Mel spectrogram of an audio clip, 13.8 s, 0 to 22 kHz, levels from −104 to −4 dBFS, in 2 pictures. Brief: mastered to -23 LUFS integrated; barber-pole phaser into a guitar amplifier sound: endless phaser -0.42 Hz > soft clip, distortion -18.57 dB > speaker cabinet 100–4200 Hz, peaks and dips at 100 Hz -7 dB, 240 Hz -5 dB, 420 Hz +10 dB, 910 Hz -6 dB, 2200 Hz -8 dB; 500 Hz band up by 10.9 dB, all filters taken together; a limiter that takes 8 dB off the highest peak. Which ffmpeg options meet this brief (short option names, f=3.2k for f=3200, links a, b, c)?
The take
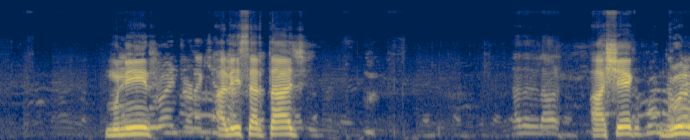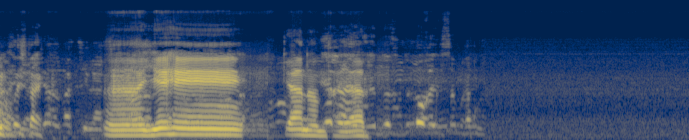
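-filter_complex "[0:a]equalizer=f=500:t=o:g=8,alimiter=limit=-11dB:level=0:latency=1,asplit=2[a][b];[b]afreqshift=-0.42[c];[a][c]amix=inputs=2:normalize=1,asoftclip=threshold=-15.5dB,highpass=100,equalizer=f=100:t=q:w=4:g=-7,equalizer=f=240:t=q:w=4:g=-5,equalizer=f=420:t=q:w=4:g=10,equalizer=f=910:t=q:w=4:g=-6,equalizer=f=2.2k:t=q:w=4:g=-8,lowpass=f=4.2k:w=0.5412,lowpass=f=4.2k:w=1.3066,volume=2.5dB"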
